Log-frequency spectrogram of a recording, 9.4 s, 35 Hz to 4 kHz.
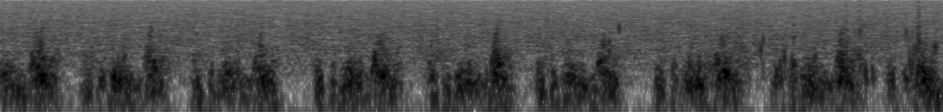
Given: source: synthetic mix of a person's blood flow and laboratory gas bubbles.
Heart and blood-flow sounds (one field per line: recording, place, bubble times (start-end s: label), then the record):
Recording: Doppler ultrasound of blood flow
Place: precordium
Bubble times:
6.05-6.13 s: bubbles
6.17-6.23 s: bubbles
6.87-7.15 s: bubbles
7.18-7.51 s: bubbles
7.57-7.67 s: bubbles
7.78-7.99 s: bubbles
8.41-8.78 s: bubbles
9.03-9.39 s: bubbles
From the record:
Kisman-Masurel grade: 221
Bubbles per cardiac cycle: several, 3 to 8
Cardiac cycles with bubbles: 10 to 50%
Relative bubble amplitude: barely perceptible (0.100 to 0.250)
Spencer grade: 2 (many but less than half of the cardiac periods contain bubble signals, singularly or in groups)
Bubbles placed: anywhere in the cardiac cycle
